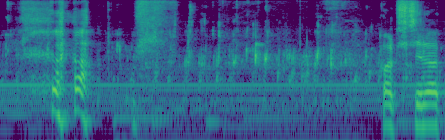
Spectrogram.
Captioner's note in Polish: śmiech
